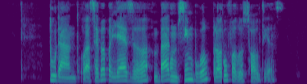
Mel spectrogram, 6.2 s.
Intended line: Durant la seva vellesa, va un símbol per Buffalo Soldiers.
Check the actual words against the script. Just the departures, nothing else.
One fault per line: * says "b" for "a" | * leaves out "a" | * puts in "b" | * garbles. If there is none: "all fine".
all fine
